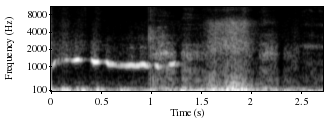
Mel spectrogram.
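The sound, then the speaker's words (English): In a cave, a person whistles a short, clear melodic line lasting just over a second, its pitch gliding gently, over a steady low background rumble that continues after the whistling stops. “And … starts whistling in the back with that one.”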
